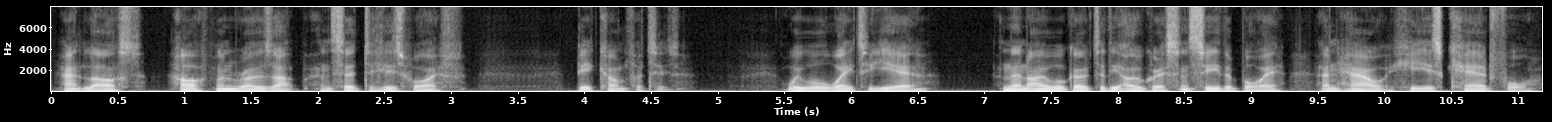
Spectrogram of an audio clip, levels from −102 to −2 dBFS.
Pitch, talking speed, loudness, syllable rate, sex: 100 Hz, 190 wpm, -17 LUFS, 4.7 syllables/s, male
